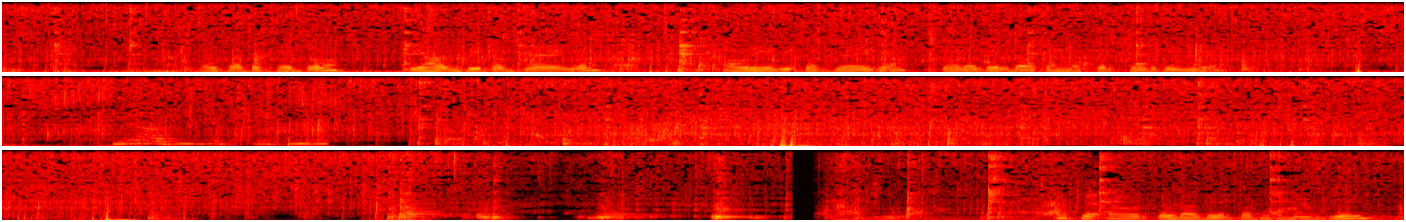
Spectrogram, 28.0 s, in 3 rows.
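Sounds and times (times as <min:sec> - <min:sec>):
vegetables sizzling in hot oil: 0:00.0 - 0:28.0.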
